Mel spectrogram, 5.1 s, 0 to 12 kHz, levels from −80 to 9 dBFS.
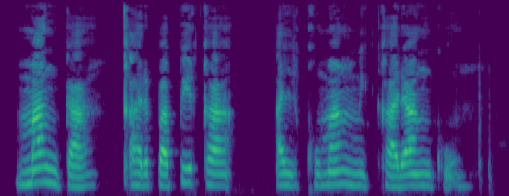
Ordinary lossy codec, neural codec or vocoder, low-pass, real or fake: MP3, 48 kbps; none; 10.8 kHz; real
